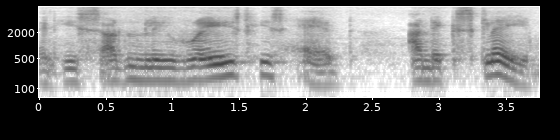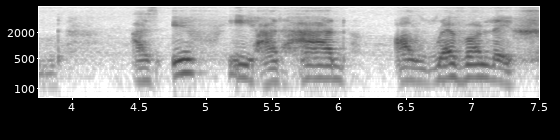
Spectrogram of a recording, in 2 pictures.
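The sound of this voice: This put-on character voice moves at a slow pace and carries a slightly husky edge. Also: woman, low pitch for a woman, lively intonation.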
